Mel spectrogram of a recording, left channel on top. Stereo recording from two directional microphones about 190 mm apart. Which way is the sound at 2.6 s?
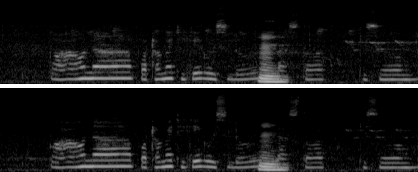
Centre (ahead or behind).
